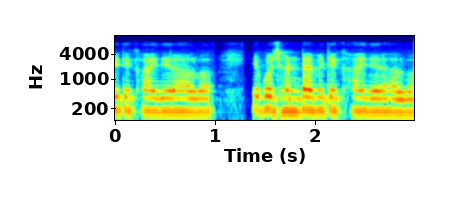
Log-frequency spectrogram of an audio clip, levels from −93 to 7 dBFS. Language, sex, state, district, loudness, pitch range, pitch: Bhojpuri, female, Uttar Pradesh, Deoria, -19 LUFS, 175-190 Hz, 180 Hz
